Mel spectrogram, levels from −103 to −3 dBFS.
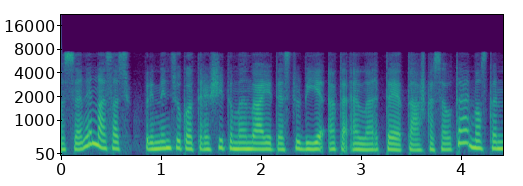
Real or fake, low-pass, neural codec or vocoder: fake; 7.2 kHz; codec, 16 kHz, 0.5 kbps, FunCodec, trained on Chinese and English, 25 frames a second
